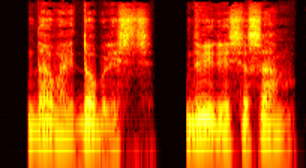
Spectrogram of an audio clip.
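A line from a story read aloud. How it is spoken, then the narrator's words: Hoarse wheeze. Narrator (Russian): просипел я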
